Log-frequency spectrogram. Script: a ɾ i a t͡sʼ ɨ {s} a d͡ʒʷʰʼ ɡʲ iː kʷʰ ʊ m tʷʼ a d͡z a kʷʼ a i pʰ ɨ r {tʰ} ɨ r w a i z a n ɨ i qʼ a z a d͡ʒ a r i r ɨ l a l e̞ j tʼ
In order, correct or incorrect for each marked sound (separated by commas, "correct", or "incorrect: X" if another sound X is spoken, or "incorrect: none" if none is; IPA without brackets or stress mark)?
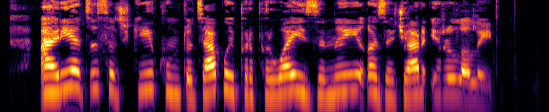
correct, incorrect: pʰ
